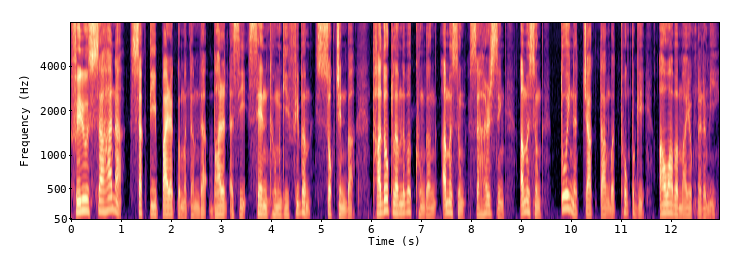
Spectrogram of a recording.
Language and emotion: Manipuri, neutral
